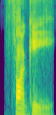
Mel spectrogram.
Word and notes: foggy: American English

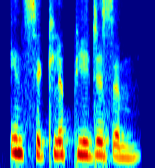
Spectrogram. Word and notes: encyclopaedism: Indian

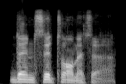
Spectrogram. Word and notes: densitometer: British English

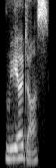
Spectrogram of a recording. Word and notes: reredos: Indian

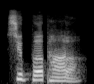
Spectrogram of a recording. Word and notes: superpower: Indian

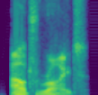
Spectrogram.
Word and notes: outright: British English

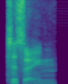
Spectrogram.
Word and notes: tisane: British English

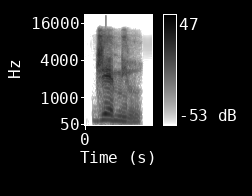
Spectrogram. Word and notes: gemmule: Indian

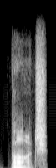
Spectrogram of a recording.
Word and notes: parch: British English

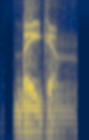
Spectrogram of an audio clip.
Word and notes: begum: British English

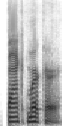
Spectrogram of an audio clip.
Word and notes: backmarker: American English

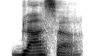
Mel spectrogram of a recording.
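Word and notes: blasé: Indian

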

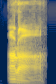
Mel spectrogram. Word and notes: RR: British English

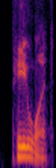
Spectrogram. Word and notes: peewit: American English

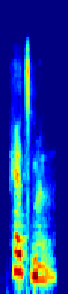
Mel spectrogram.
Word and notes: headsman: Indian

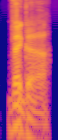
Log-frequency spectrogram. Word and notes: Vega: British English

